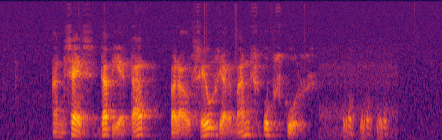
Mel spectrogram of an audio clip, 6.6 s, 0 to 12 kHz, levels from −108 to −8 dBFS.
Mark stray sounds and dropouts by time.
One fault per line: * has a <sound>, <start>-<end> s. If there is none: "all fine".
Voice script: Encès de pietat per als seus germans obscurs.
* has a laugh, 5.1-5.9 s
